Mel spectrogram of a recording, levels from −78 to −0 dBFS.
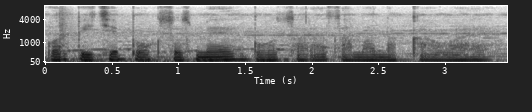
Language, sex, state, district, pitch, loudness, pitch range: Hindi, male, Uttar Pradesh, Saharanpur, 105 Hz, -15 LUFS, 105-110 Hz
